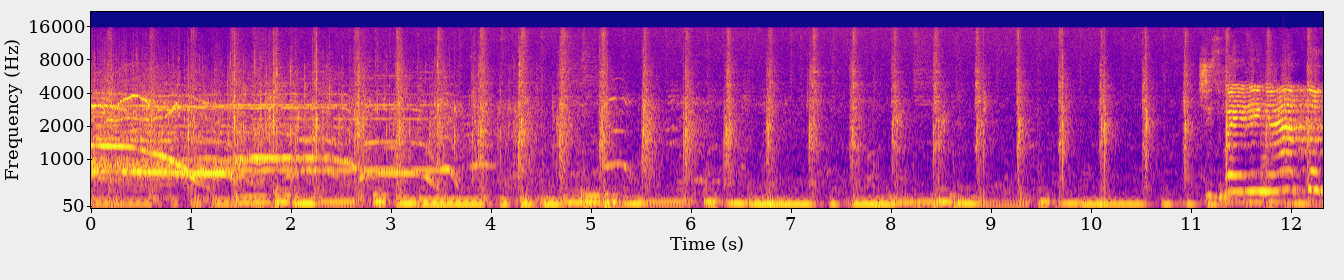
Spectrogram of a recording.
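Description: A live rockabilly band plays an instrumental stretch over a steady bass line and an even drum beat, with held melody notes that bend in the first few seconds. A woman's singing voice comes in near the end.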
